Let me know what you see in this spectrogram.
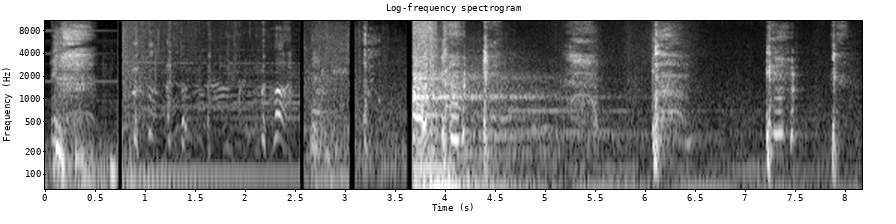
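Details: Simulated cough: several short acted coughs and throat clearing cut together from films, with background music and scene noise.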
